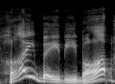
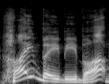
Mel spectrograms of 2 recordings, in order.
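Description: First: Slow, goofy purple dinosaur voice; Barney impression. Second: Slow, goofy purple dinosaur voice; cheery kids' TV dinosaur greeting, drawn out; Barney impression. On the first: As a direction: draw out a cheery kids' TV dinosaur greeting. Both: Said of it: "That's a really good Barney impression".

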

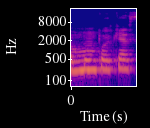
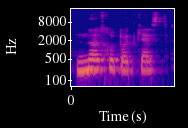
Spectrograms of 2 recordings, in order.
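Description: First: Contrastive stress on the word mon. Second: Contrastive stress on the word notre. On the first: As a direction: lean on mon, as the one rejected. Contrasts my podcast with ours. (accent d'insistance sur mon) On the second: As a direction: lean on notre, as the correction. Corrects mine to ours. (accent d'insistance sur notre) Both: Real, not acted.

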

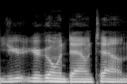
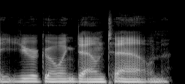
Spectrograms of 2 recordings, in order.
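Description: First: Said in the usual way. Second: Slow, drawn-out delivery; deliberate cop line. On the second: Retold or imitated. Cops roll up to take him downtown, slow and deliberate. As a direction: stretch it out like a cop making an arrest.

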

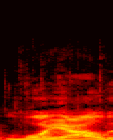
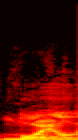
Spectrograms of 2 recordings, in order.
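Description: First: "loyal" said as loy-AL, with a clear "al" ending; alternative name pronunciation. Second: Said in the usual way. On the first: Shown as a demonstration. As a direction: say "loyal" as loy-AL, full vowel in the second syllable. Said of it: "loyal is just better". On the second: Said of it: "it's not just the word".

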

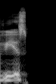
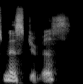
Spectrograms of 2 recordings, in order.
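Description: First: "mischievous" said mis-CHEE-vee-us. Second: "mischievous" said MIS-chuh-vus; three syllables in "mischievous", stress first. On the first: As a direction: lean on CHEE in "mischievous", four syllables. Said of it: "I always say". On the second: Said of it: "correct is". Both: Shown as a demonstration.

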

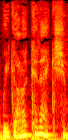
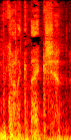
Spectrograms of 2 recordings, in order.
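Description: First: Said in the usual way. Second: Whispered. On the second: Shown as a demonstration.

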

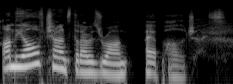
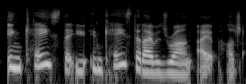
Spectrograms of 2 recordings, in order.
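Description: First: A fake humble apology; mock apology. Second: Parroting a silly apology with scorn; sarcastic mimicry of a half apology; mocking repeat. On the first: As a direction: say it grandly then let the apology fade. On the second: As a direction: echo her apology to make fun of it. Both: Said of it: "I'm gonna say that from now on".

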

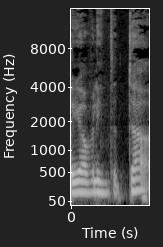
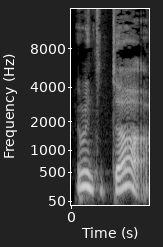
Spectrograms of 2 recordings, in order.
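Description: First: A subdued retelling of a crying plea; mild mock sob, barely voiced; tearful plea. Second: A retold cry of fear, pitched up; desperate plea. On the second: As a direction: let the plea break upward. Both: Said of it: "Och jag sa bara".

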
